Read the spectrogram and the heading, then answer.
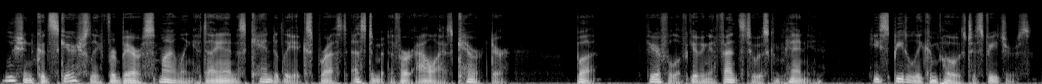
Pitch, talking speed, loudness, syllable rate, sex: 90 Hz, 155 wpm, -20 LUFS, 6.3 syllables/s, male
